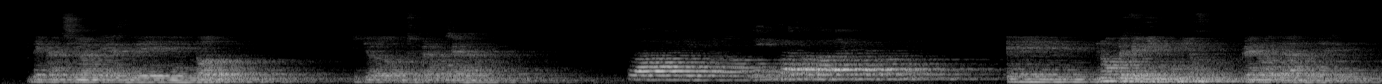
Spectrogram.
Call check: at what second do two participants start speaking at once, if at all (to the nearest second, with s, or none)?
none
